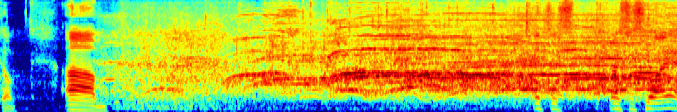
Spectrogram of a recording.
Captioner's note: cheers and applause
